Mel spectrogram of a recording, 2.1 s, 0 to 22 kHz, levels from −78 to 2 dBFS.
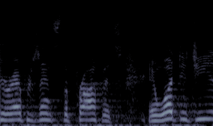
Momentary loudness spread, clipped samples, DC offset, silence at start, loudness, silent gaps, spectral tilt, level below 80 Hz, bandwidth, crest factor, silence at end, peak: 9 LU; under 0.1%; under 0.1%; 0 s; -40 LUFS; none; -6.5 dB/octave; -62 dBFS; 14 kHz; 14 dB; 0 s; -26 dBFS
